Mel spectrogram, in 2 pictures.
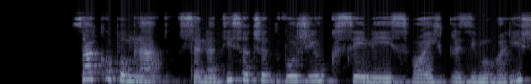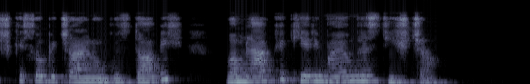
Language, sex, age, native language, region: Slovenian, female, 50-59, Slovenian, Central Slovenia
